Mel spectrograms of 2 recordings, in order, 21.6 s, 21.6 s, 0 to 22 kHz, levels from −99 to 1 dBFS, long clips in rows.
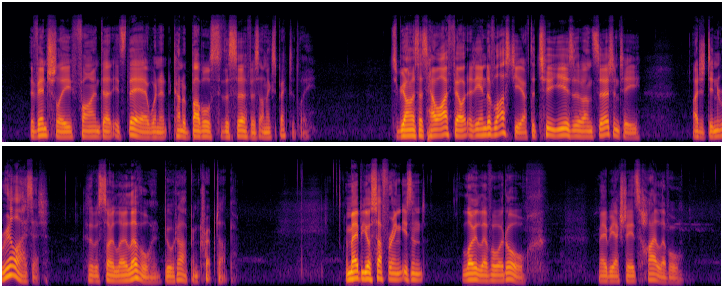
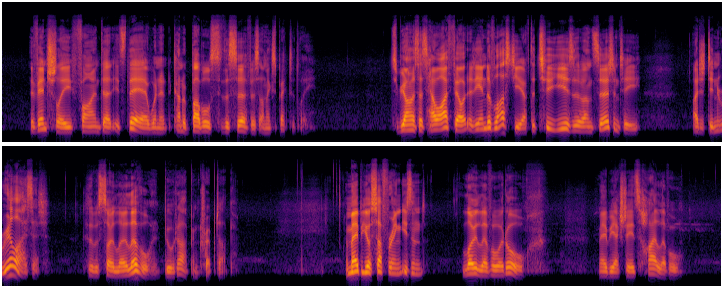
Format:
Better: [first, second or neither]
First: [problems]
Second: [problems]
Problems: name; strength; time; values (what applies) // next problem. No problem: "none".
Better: first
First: none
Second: thin; somewhat; fading below 300 Hz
